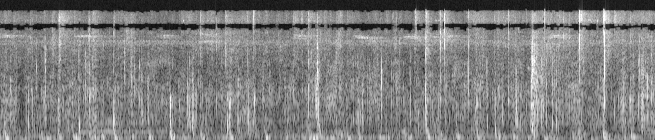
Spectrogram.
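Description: Horses walking on a soft, muddy dirt trail: irregular, soft hoof thuds with small clicks from twigs and leaves underfoot.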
